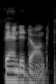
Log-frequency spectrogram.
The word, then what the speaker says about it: Van de Donk: Let me look up to make sure with her Dutch last name that I'm pronouncing that correctly, because that's something that I do now. Yes, Van de Donk.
